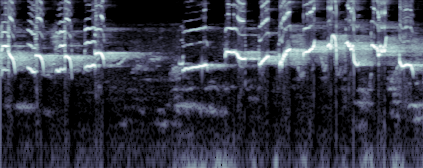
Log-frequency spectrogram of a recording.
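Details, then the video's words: Oriental magpie-robin in 'ngeplong' song style, a lure meant to get captive magpie-robins singing quickly. Clear sustained whistles and bouncing, looping notes, a short lull, then a renewed stream of fast varied phrases. "suara burung kacer ngeplong merdu"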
